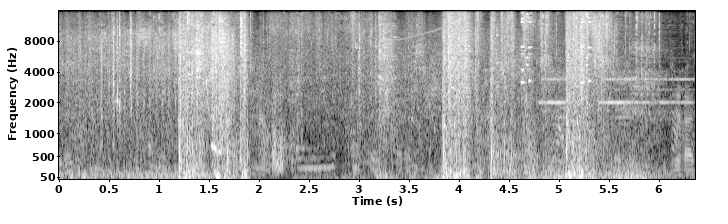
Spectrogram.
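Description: Rapid bursts of gunfire crack and boom in a shooting video game, dense volleys with short gaps, while players talk over the action.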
